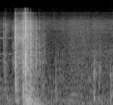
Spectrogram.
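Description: A door is pushed open in an office at an air base: one heavy thunk near the start, then a few faint clicks and knocks as it settles.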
